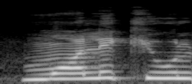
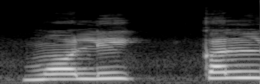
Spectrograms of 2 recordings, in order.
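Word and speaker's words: molecule: तो यहां पर इसको मॉलिक्यूल पढ़ेंगे। मॉलिक्यूल मॉलिकल नहीं पढ़ेंगे। मॉलिकल पढ़ दिया। ऐसा नहीं शुरू में रहेगा सी यू एल।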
